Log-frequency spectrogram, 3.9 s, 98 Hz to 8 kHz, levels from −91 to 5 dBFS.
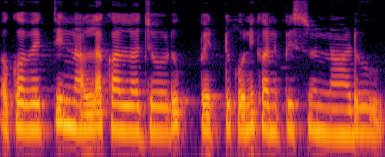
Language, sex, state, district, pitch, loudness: Telugu, female, Telangana, Komaram Bheem, 200 Hz, -17 LUFS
